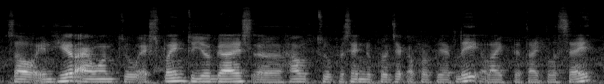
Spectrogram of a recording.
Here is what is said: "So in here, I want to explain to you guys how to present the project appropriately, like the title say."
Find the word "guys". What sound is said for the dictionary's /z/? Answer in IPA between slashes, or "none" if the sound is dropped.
/s/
